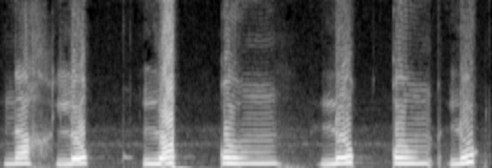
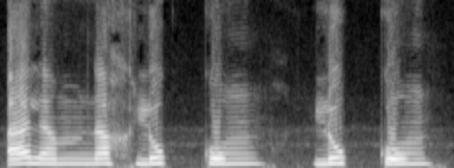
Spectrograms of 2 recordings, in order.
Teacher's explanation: پڑھتے ہوئے ہم قاف کے مخرج پر زبان لگائیں گے، موٹا اس کو ظاہر کرتے ہوئے کاف کو باریک پڑھیں گے. ناقص میں ادائیگی اس طرح سے ہوگی، جبکہ تام کی ادائیگی میں جب اس پر ادغام تام کیا جائے گا تو صرف کاف کی آواز کو واضح کیا جائے گا، قاف کو نہیں پڑھا جائے گا.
